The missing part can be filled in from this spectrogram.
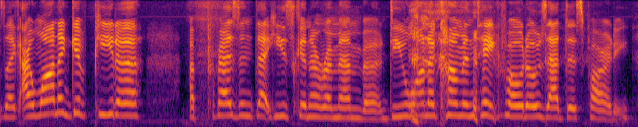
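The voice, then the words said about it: Brooklyn Jewish woman's voice. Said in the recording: “she's a Jewish lady from Brooklyn ... That was a decent impression ... that was pretty good”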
